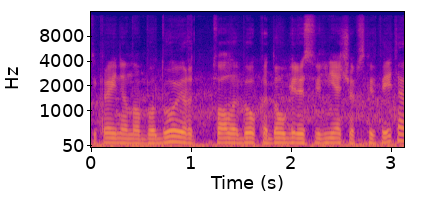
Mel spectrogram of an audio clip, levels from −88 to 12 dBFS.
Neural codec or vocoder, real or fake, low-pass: codec, 44.1 kHz, 7.8 kbps, DAC; fake; 14.4 kHz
